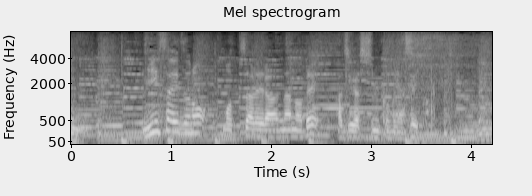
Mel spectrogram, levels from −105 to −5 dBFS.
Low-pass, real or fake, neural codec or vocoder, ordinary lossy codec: none; real; none; none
